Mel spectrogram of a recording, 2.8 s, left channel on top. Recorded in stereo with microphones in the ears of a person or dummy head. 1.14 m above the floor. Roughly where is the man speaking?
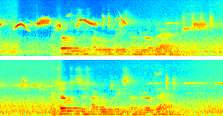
Centre.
